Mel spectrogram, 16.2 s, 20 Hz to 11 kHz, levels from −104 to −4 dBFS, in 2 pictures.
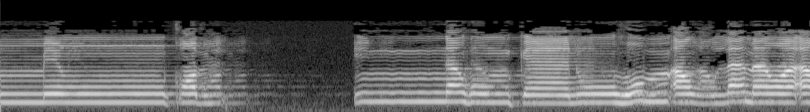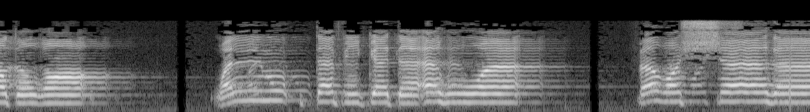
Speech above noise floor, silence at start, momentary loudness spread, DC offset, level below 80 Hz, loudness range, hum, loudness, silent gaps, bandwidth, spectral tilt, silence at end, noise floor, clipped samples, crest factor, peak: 43 dB; 0 s; 13 LU; under 0.1%; -70 dBFS; 8 LU; none; -21 LUFS; 9.88-9.92 s, 14.01-14.05 s; 6.6 kHz; -3 dB/octave; 0 s; -64 dBFS; under 0.1%; 18 dB; -4 dBFS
